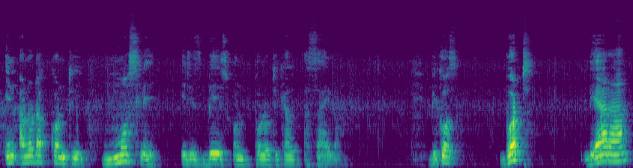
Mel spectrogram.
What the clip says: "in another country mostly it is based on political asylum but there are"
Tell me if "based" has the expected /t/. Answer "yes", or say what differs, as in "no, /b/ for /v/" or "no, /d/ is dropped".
yes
